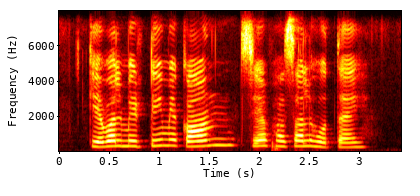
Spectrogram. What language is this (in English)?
Magahi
